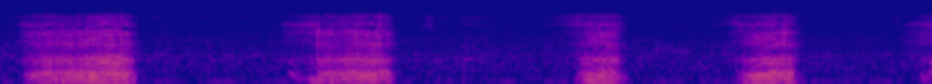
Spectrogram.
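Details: Myah, a Tosa Inu, with long, heavy, growling breaths lasting about a second each, four drawn-out low rumbles separated by brief pauses.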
